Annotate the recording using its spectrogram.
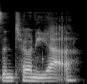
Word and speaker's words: Antonia: And this is really bringing out a lot, including Antonio from Top Chef. – And I thought her name was Antonia.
